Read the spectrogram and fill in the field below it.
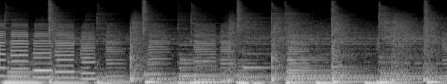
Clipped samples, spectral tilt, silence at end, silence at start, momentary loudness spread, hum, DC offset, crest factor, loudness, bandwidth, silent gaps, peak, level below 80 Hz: under 0.1%; -6 dB/octave; 0 s; 0 s; 5 LU; none; under 0.1%; 14 dB; -19 LUFS; over 20 kHz; none; -4 dBFS; -20 dBFS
